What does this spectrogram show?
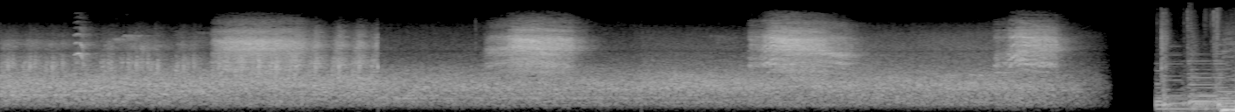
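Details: On a hot day at Gongneungcheon stream, Korea, a black-naped oriole reacts to an intruder, perhaps near its nest; four rasping, noisy calls, each about a second long, spaced roughly every two and a half seconds.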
